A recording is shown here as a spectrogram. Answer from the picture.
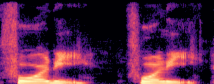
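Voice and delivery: slow "forty" with a d-like tap for t; flapped T. Shown as a demonstration. Teacher demonstrating the changed sound, slow flapped "forty". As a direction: draw out "forty", softening its t to a flap. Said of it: "那个T变成".

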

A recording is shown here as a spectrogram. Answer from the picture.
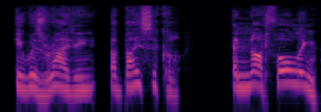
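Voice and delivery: rising, delighted wonder; high voice, building with excitement; can hardly believe it's working; amazed excitement. A narrator's reading. Narrator voices Luca's delighted surprise.

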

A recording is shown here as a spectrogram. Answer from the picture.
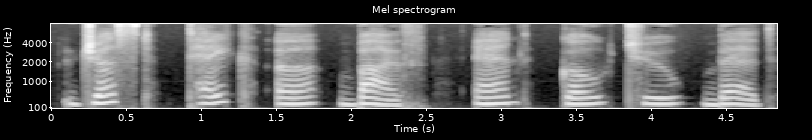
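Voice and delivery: "Just take a bath and go to bed" read very slowly, word by word. Shown as a demonstration. Teacher slowly reading the example sentence to students. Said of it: "我们慢读一遍".

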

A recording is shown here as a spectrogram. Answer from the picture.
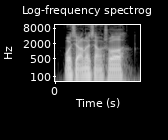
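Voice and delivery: ordinary delivery, nothing marked

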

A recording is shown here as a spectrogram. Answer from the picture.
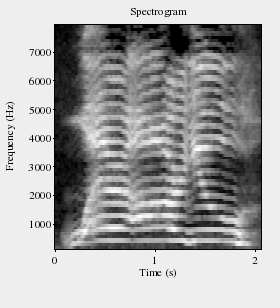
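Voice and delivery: high, very slow drawn-out wail; groaning. A narrator's reading. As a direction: moan the question in distress. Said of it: "groaned again".

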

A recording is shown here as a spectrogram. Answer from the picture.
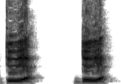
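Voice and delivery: "do you" said as "d'ya"; reduced "do you" for learners; weakened vowel. Shown as a demonstration. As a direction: let "you" shrink to "ya". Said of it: "变成".

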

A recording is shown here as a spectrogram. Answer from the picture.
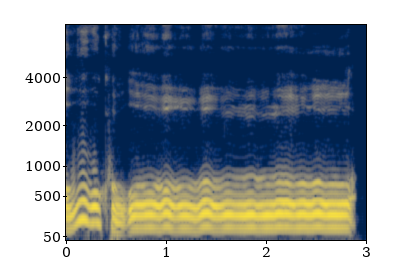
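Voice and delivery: slow, hammed-up boo-hoo; mock sobbing. Host imitating Flaubert crying at night, mock wailing. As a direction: drag out a fake wail.

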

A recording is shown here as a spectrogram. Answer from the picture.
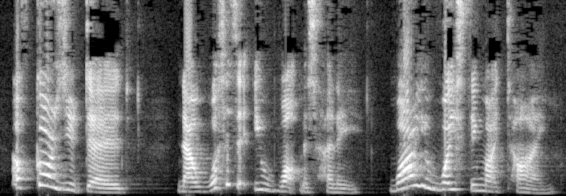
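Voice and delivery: loud, booming bully of a headmistress; Miss Trunchbull. Acted. Bullying headmistress scolds Miss Honey, booming and loud. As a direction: bark at the timid teacher like a tyrant.

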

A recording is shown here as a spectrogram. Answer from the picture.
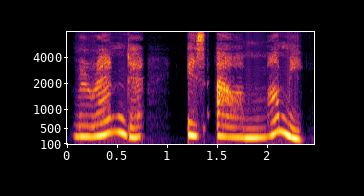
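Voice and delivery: put-on high, small child's voice; little girl. A narrator's reading. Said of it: "Susan said".

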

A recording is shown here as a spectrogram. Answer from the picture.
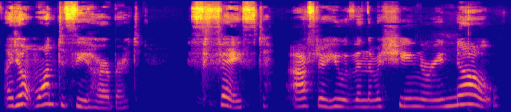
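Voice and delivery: recoil, building to a loud no; horrified thought. A narrator's reading. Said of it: "he thought".

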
